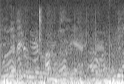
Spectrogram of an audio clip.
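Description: Background chatter of several people talking at once, indistinct, over a steady low rumble of wind on the microphone.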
